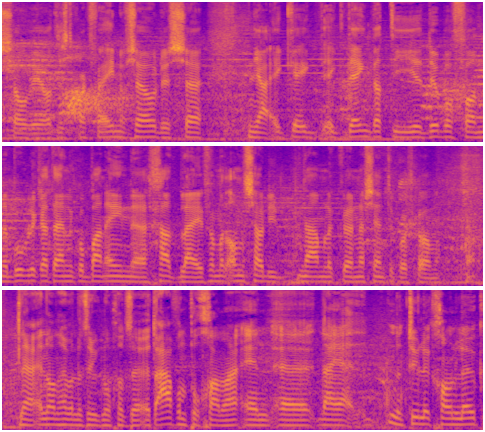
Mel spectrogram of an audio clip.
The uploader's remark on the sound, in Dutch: ALLsportsradio doet deze week dagelijks live-verslag vanaf het ABN AMRO Open.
